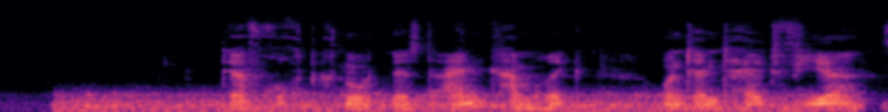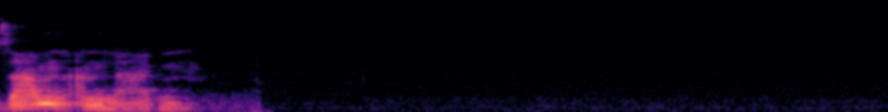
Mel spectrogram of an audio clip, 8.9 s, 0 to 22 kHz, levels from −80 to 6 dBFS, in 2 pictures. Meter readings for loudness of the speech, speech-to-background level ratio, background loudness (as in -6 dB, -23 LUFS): -23.5 LUFS, 8.0 dB, -31.5 LUFS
